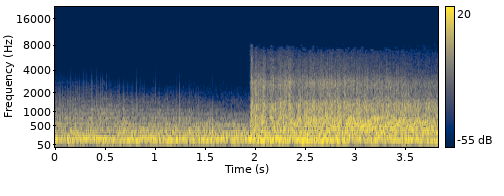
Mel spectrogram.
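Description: An aircraft-dropped bomb detonates in a deep, sustained roar, a broad rumbling blast that suddenly brightens and swells midway and keeps booming loudly to the end.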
